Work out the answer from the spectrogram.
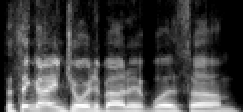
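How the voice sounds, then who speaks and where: A man's voice: a little high, expressive, brisk, clear, resonant tone, no room sound, clean studio sound. A man speaking casually as a guest on a podcast. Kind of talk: casual chat.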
